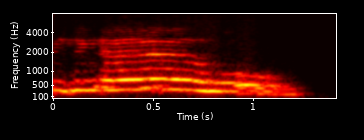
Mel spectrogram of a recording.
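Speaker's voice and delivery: high eerie spooky voice, drawn out. Explaining a calculation to listeners, saying one phrase: spooky voice. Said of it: "say everything else in a spooky voice".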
